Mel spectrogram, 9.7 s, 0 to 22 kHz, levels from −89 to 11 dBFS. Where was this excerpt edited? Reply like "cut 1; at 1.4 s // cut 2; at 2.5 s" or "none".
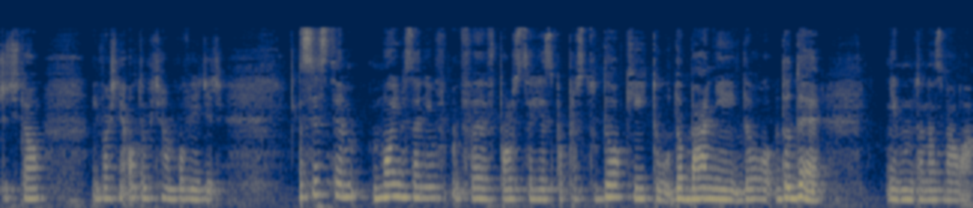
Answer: cut 1; at 0.9 s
